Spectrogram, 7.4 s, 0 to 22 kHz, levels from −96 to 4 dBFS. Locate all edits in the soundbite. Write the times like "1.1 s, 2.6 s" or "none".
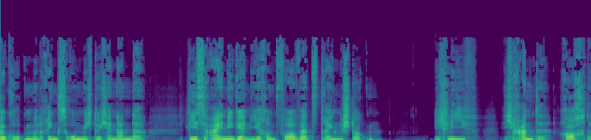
none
